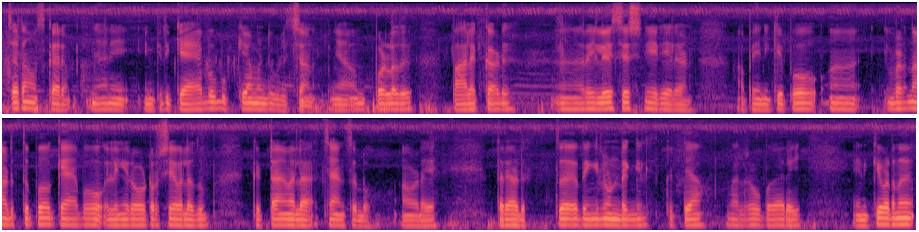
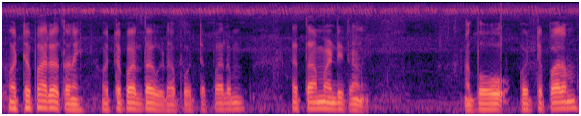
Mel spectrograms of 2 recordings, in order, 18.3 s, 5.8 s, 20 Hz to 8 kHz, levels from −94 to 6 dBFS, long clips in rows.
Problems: none marked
